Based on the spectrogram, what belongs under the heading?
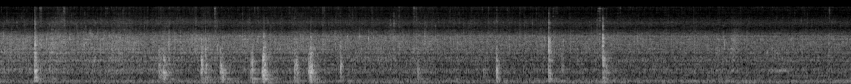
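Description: Mashed boiled carrots sizzling in hot ghee in a non-stick kadhai while being stirred for roasting, with a plastic ladle knocking and scraping against the pan now and then, most often in the first few seconds.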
